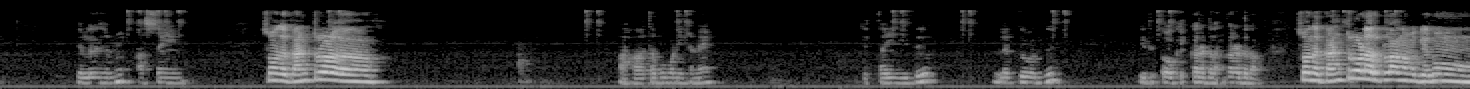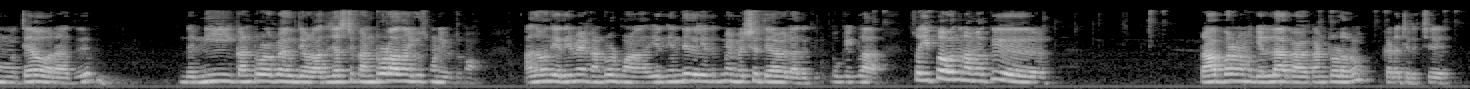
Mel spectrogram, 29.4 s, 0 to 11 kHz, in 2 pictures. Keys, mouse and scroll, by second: 0.1 l, 1.5-4.0 drag, 6.2 click, 7.1-9.5 drag, 10.6-11.9 drag, 12.1-13.4 scroll down 2, 13.4 click, 14.0 click, 14.4-15.0 scroll down 1, 15.4-16.1 scroll down 4, 16.2-16.9 scroll down 2, 17.7-18.5 scroll down 1, 18.5-19.6 scroll up 2, 19.6 ctrl+s, 20.0-21.0 middle drag, 21.0 scroll down 2, 22.1-23.2 middle drag, 23.2 ctrl+s, 23.7 click, 24.7-25.1 scroll down 2, 25.1 ctrl+s, 25.5 alt+a, 26.0 ctrl+s, 26.3 click, 28.0-29.4 drag.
